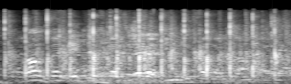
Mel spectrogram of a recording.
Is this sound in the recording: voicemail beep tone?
no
